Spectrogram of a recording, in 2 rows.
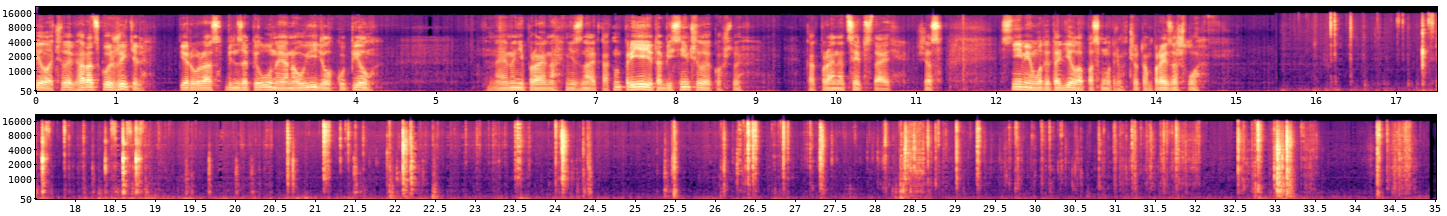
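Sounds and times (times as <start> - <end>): metallic clicks and clinks: 15.8 - 24.6.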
